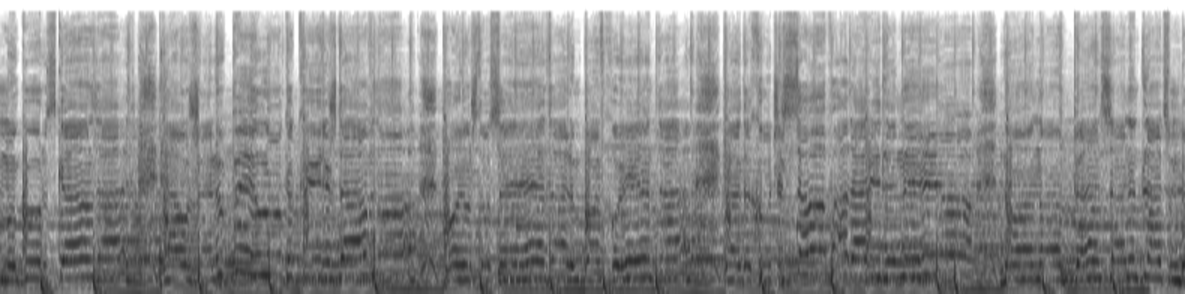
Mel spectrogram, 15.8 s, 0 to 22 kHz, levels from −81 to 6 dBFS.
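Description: Gain pumping runs through the whole clip. The gain swings by about 10 dB, pulled down under every loud sound. Loud and quiet passages sit close in level and feel squashed. The likely cause is excessive input gain driving a fast limiter.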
